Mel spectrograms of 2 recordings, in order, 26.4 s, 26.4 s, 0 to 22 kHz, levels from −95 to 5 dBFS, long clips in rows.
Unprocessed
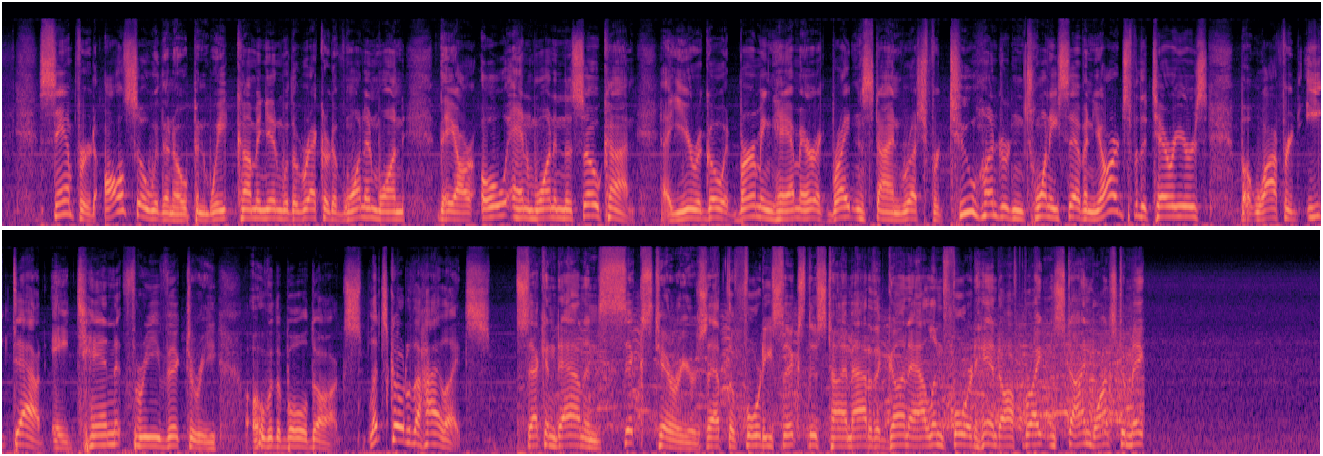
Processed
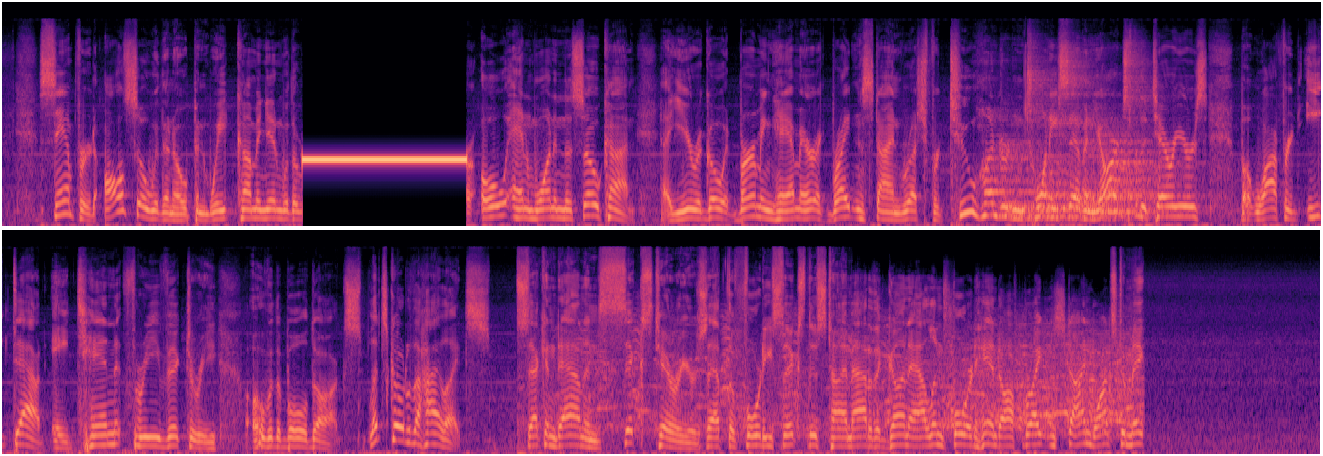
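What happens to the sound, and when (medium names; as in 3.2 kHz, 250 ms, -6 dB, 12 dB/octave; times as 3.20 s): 3.00–4.65 s: bleep 1.22 kHz -7 dBFS
9.79–11.34 s: reverb throw, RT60 2.3 s, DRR 3.5 dB
21.68–24.27 s: low-pass 8.5 kHz -> 4 kHz 24 dB/octave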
